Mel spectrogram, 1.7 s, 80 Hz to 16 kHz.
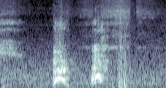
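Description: A dog companion in Fallout 4 gives a few short, faint yips and barks in a row, soft and somewhat distant over a quiet game background, with no speech.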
